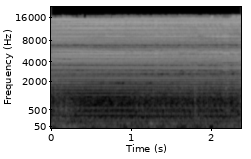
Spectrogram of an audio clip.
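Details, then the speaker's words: Ford Ranger, key on, with an electric fuel pump and electric choke newly wired into an added 12 V fuse block: a steady high-pitched electric buzz with no surging. The fuel pump runs normally, and the choke comes on after it. "don't know if you can hear it, but every time you turn the key, it comes on, and then the choke goes on."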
